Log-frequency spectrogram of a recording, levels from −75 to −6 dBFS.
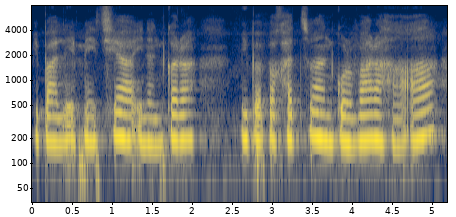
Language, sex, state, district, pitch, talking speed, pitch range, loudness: Mizo, female, Mizoram, Aizawl, 195 Hz, 175 wpm, 190-200 Hz, -16 LUFS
